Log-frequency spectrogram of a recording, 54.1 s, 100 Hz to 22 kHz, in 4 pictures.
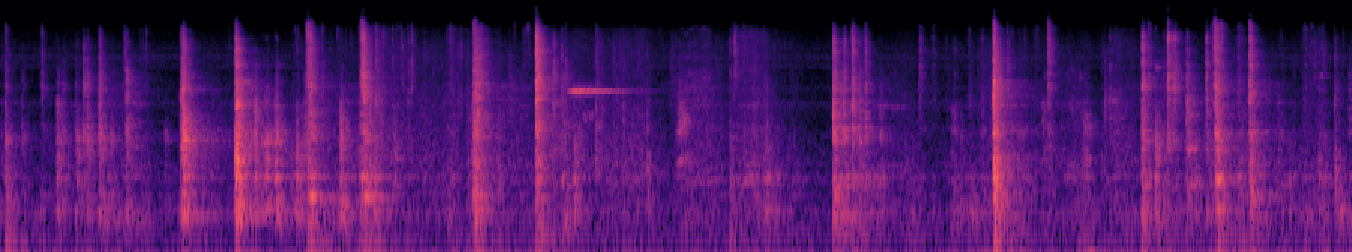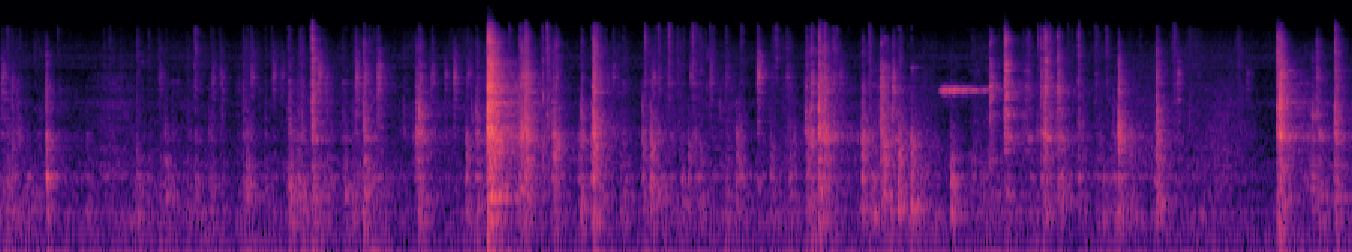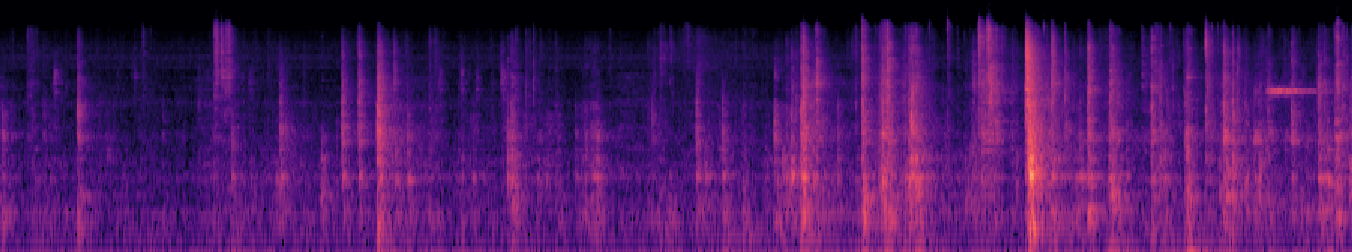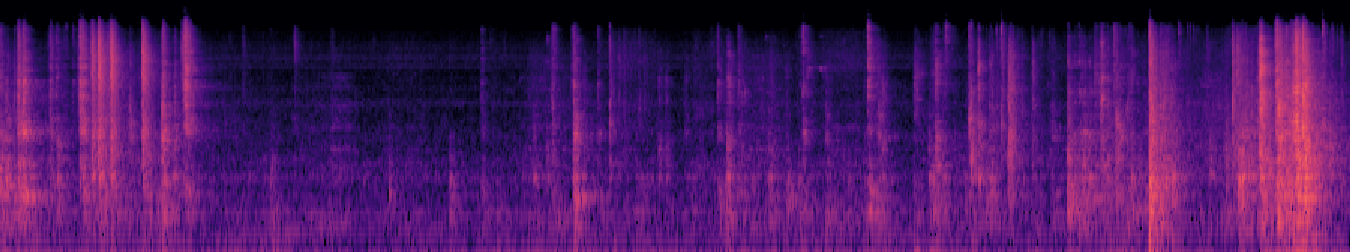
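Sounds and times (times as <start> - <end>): short high squeak: 5.7 - 6.3.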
